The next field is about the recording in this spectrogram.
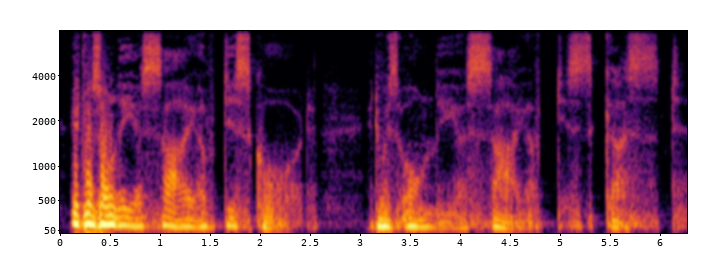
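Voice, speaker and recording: A man puts on a character voice, pitched fairly low. He talks at a fairly slow pace with ordinary pitch variation. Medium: stage play. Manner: brooding, scornful.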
